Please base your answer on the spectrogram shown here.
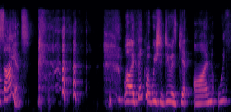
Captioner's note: laughs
